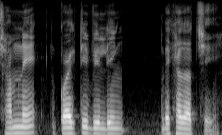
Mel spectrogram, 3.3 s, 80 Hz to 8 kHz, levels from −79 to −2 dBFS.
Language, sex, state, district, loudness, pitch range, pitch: Bengali, male, West Bengal, Alipurduar, -18 LUFS, 115-130 Hz, 120 Hz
